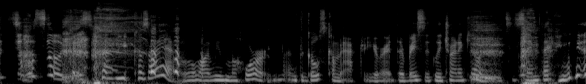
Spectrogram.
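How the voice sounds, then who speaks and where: A woman at a very fast pace with lively intonation and hardly any pauses, over noticeable background noise. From Canada, Toronto. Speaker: streamer and actor, podcast guest. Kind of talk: casual chat. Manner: animated, high energy.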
